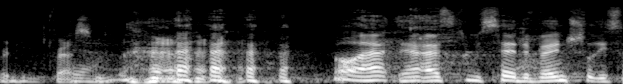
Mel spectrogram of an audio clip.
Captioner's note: all laugh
